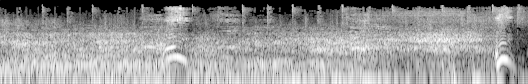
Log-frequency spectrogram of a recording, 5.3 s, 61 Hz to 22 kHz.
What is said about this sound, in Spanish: Bueno, este era el momento en el que un avión F-18 se estrellaba en las inmediaciones de la base aérea de Zaragoza.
